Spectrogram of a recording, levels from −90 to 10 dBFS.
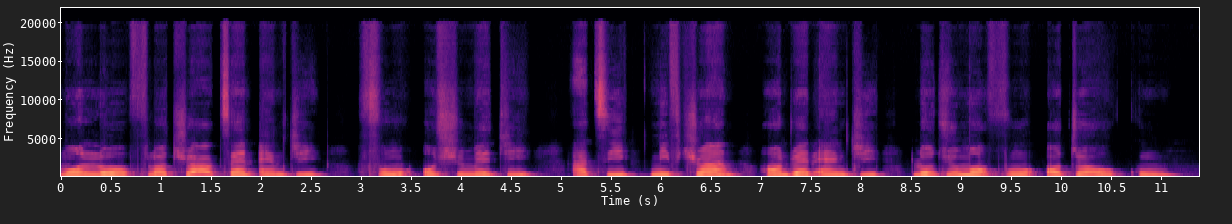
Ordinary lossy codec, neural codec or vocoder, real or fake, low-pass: none; autoencoder, 48 kHz, 128 numbers a frame, DAC-VAE, trained on Japanese speech; fake; none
